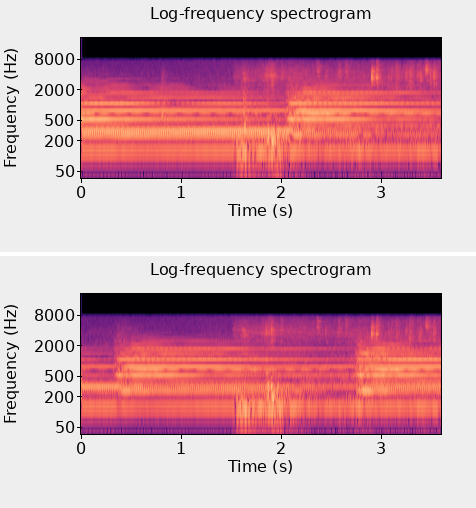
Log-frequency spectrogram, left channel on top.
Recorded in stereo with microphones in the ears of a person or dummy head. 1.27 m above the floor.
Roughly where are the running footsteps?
Right.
